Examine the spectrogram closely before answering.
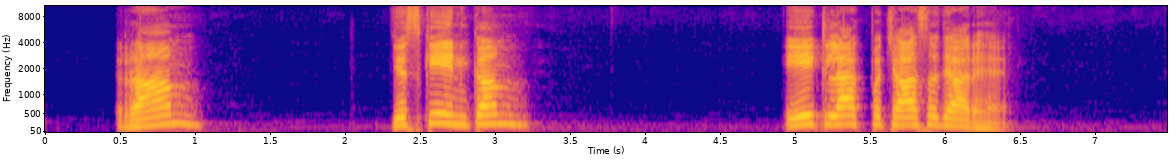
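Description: A man speaks clearly through a headset microphone, in short phrases.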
